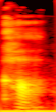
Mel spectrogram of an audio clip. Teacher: So we're gonna talk about the Australian accent. Australian English is mostly non-rhotic. This means the R sound is not said unless the next word starts with a vowel.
